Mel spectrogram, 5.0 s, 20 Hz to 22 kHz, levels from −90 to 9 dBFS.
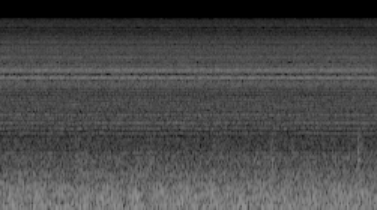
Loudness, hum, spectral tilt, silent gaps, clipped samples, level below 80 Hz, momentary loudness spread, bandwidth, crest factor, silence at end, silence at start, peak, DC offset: -34 LUFS; none; -3 dB/octave; none; under 0.1%; -44 dBFS; 0 LU; 16 kHz; 14 dB; 0 s; 0 s; -22 dBFS; under 0.1%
